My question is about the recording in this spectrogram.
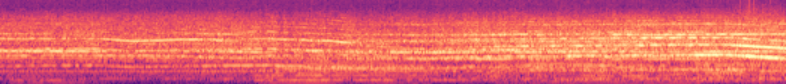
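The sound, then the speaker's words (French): Wailing city sirens rise and fall over swelling orchestral film music at the closing scene of a film noir, the sustained tones gliding and layering at a steady, fairly loud level with no speech. “là où la musique de Miklos Rossa se mêle aux sirènes de la ville”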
